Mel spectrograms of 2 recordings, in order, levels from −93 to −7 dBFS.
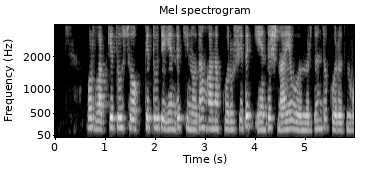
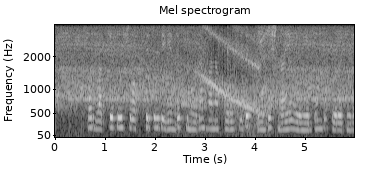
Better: first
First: none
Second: background sound (Sawing); as loud as the speech

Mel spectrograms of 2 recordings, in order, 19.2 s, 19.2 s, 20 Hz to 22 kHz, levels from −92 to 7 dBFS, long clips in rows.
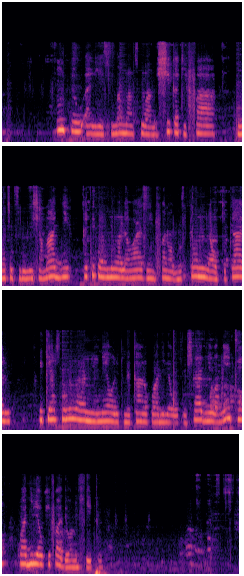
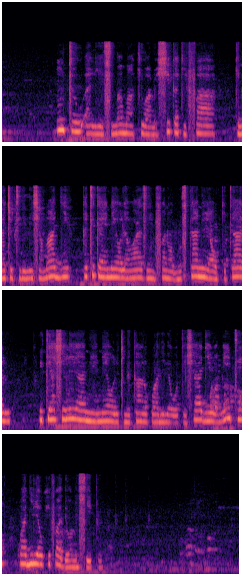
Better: second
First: noise reduction (neural separator model SepFormer DNS4)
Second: none

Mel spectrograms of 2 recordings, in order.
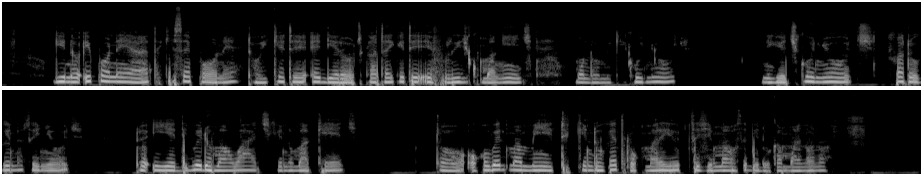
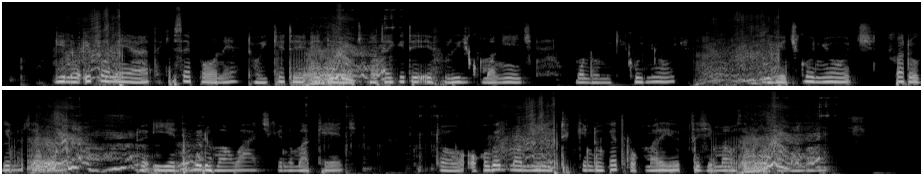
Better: first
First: none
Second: noise reduction (classical method log-MMSE)

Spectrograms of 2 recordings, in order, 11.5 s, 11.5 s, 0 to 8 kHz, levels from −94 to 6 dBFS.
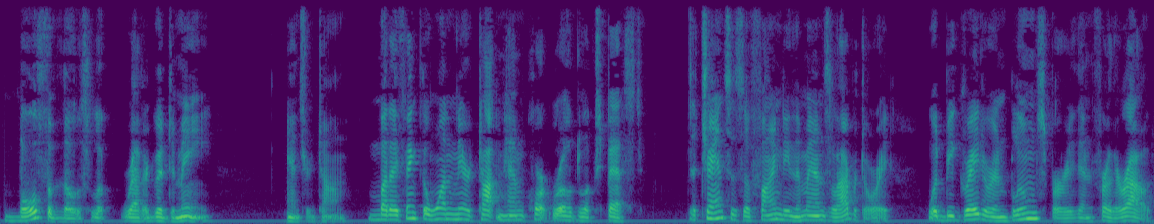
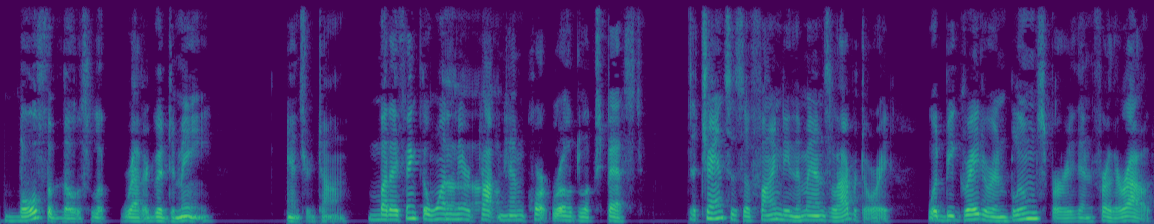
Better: first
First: none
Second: noise reduction (neural mask model RNNoise)

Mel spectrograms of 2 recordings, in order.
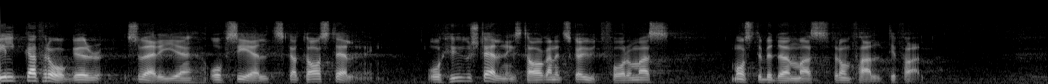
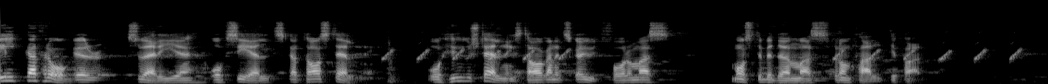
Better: first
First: none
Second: noise reduction (classical method WPE with log-MMSE)

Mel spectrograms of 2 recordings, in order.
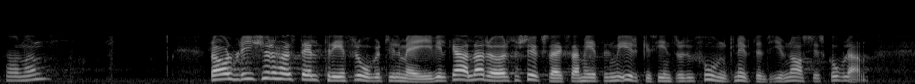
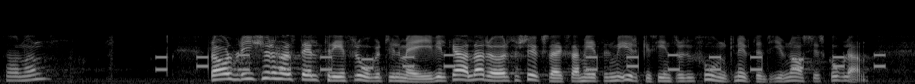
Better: first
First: none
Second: background sound (Telephone); 9 dB below the speech

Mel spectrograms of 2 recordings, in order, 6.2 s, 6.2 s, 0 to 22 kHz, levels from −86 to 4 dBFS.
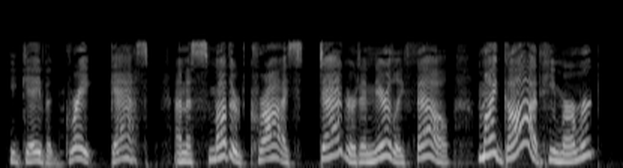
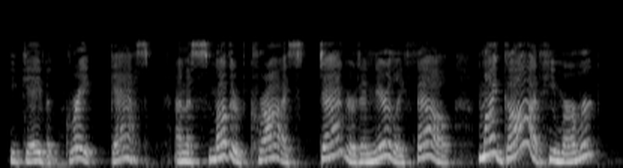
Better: first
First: none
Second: room echo; dies away in 0.3 s

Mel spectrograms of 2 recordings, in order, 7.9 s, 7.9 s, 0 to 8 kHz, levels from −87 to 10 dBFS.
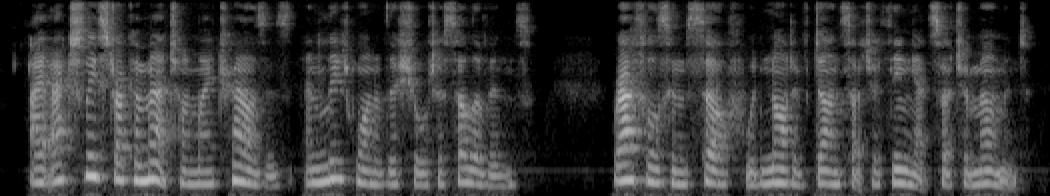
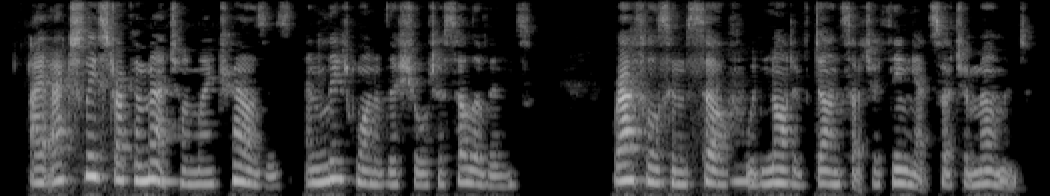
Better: first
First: none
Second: noise reduction (classical method Wiener filter)

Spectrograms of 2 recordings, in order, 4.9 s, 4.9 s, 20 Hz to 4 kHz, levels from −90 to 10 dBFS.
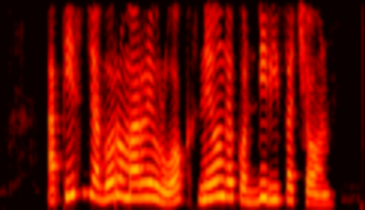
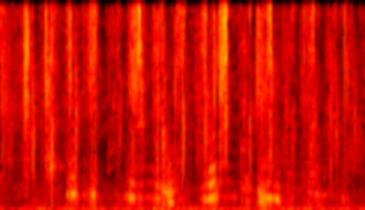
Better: first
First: none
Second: noise reduction (neural separator model SepFormer WHAMR!)

